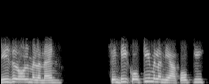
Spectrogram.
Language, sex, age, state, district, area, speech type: Sindhi, female, 60+, Maharashtra, Thane, urban, conversation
